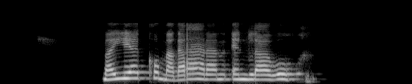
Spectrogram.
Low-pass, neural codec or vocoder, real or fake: 7.2 kHz; codec, 16 kHz, 1 kbps, X-Codec, HuBERT features, trained on balanced general audio; fake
